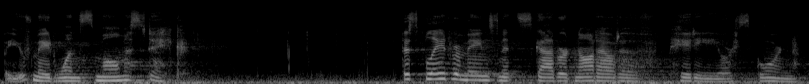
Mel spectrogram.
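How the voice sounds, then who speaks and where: Game swordswoman: low, solemn, composed and mysterious, restrained delivery in long reverb. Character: calm, enigmatic swordswoman, somber and resolute. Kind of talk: dramatic game cutscene acting. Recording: long reverb, faint noise.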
